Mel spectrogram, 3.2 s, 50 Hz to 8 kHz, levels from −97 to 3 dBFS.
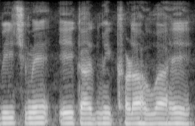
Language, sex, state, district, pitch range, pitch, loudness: Hindi, male, Uttar Pradesh, Lucknow, 115-125 Hz, 120 Hz, -15 LUFS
